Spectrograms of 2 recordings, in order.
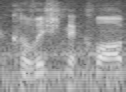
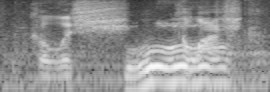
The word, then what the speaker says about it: Kalashnikov: Clue's last names are Kalishnikov and Glock, Kappa. That was a creative pronunciation of Kalashnikov. Kalashnikov.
